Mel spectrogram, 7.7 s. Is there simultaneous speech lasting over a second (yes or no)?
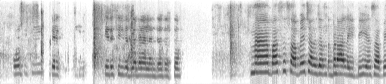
no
